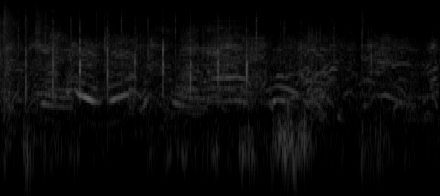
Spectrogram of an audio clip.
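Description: Faint, distant shouting and calling voices across a youth football field as a play runs, with a scatter of sharp clacks in the first couple of seconds.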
